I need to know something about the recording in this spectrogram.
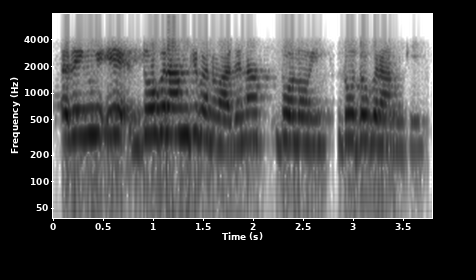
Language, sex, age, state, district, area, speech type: Hindi, female, 18-30, Rajasthan, Karauli, urban, conversation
